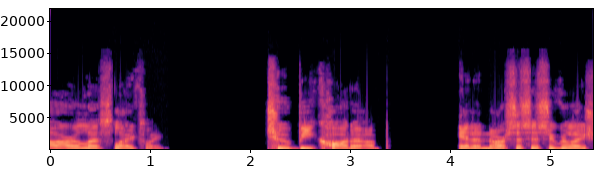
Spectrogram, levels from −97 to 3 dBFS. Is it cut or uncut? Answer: uncut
